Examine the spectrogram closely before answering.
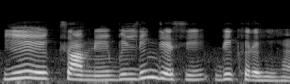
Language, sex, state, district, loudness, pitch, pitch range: Hindi, female, Punjab, Pathankot, -16 LUFS, 235 Hz, 210-265 Hz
